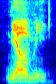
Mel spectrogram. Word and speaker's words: Nyoni: Somebody told me it's like when you're saying Nyash. Yeah, I heard that bit. So Nyomi.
